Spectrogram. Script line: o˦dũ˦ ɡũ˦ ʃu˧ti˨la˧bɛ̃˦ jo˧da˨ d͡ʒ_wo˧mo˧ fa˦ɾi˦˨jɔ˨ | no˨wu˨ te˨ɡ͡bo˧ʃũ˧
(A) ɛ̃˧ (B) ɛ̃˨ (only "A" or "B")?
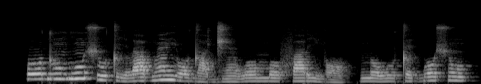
B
